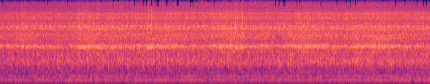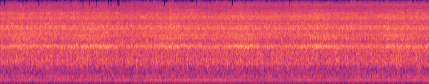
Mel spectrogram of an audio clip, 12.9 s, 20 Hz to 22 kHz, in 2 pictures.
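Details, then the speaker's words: Hobby belt-driven lathe boring a hole in a model Stirling engine part, at .430 taking a 20 thou cut: steady high-pitched squeal over lathe hum, boring bar chatter; chips packed in hole, may need lapping. "Oh, start squealing. I was hoping to get by without having to lap that hole. Come on, quit it."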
